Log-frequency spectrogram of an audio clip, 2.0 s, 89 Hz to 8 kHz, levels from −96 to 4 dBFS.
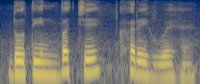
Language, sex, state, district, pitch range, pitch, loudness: Hindi, male, Bihar, Patna, 135-175 Hz, 150 Hz, -18 LUFS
